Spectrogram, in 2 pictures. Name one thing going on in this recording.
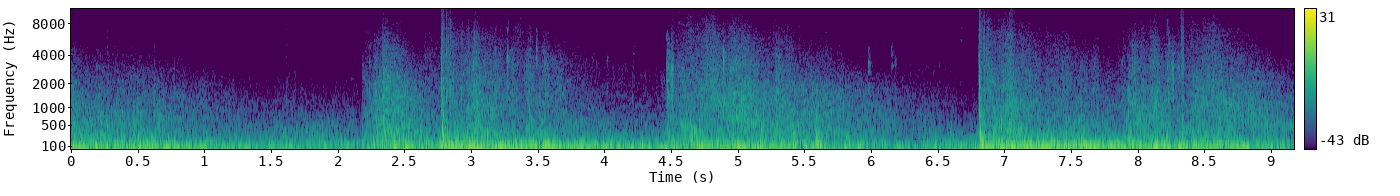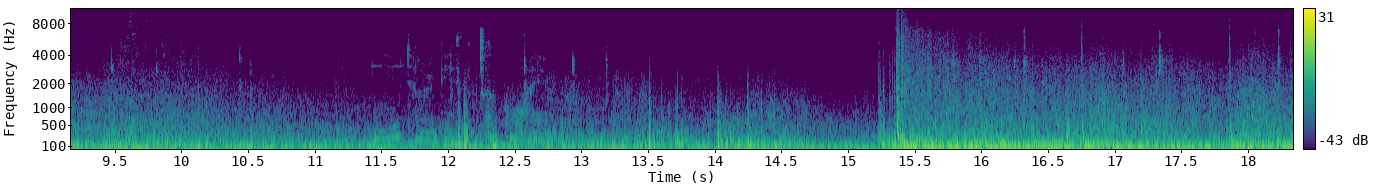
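Heavy weapons fire in bursts.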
